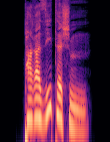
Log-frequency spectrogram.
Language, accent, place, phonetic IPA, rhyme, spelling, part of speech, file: German, Germany, Berlin, [paʁaˈziːtɪʃm̩], -iːtɪʃm̩, parasitischem, adjective, De-parasitischem.ogg
- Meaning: strong dative masculine/neuter singular of parasitisch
